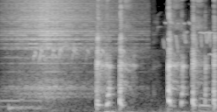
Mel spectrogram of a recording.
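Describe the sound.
Someone coughs repeatedly, a string of harsh, rough bursts coming in quick succession after a few seconds of steady background hiss.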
